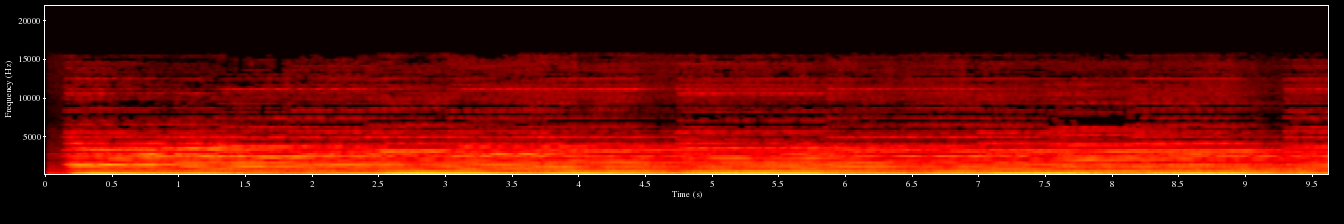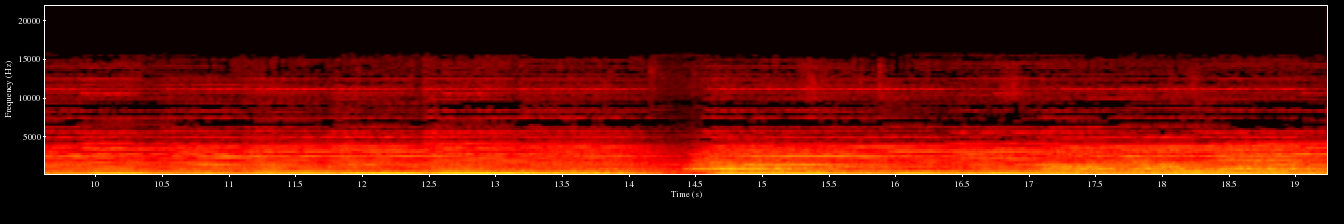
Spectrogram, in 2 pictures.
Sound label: Anthem; ACU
